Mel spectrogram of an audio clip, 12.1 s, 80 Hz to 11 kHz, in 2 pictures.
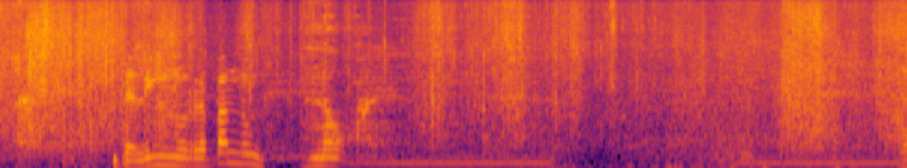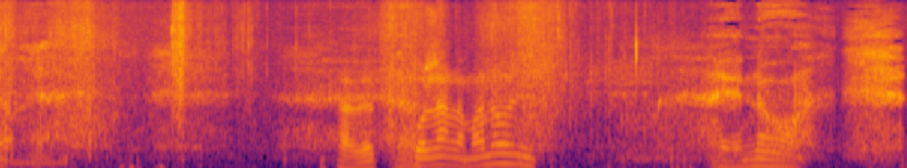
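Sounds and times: dry leaves rustling: 0:00.0 - 0:10.2
steady low hum: 0:01.7 - 0:08.2.

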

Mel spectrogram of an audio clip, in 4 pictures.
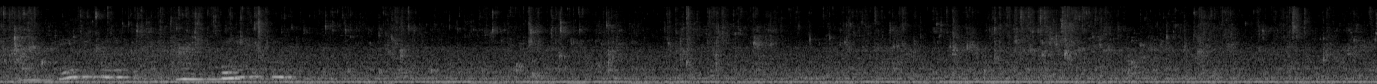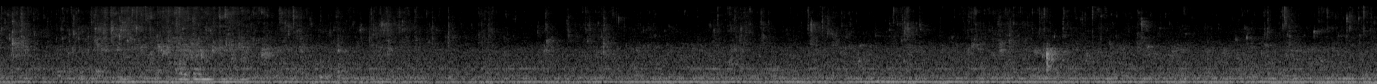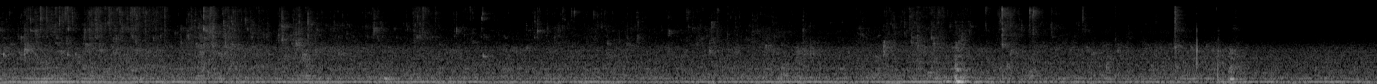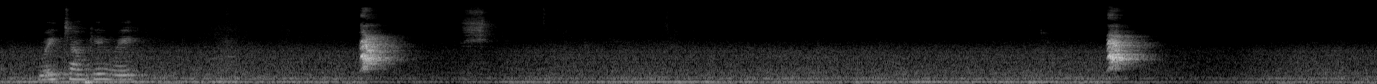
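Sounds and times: tap water running and splashing: 0:00.0 - 0:44.8.

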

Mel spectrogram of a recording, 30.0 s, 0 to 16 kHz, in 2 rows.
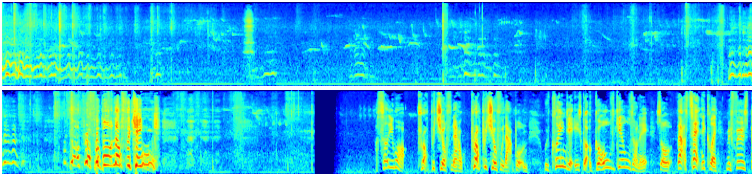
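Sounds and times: person calling out: 0:16.2 - 0:18.2.

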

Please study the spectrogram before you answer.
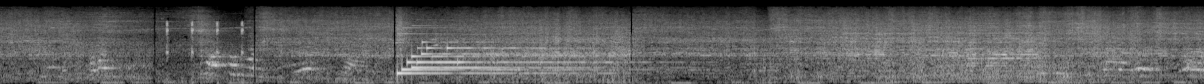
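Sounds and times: background music with soft pulse: 0:04.0 - 0:07.4
glockenspiel chime: 0:04.0 - 0:07.4.

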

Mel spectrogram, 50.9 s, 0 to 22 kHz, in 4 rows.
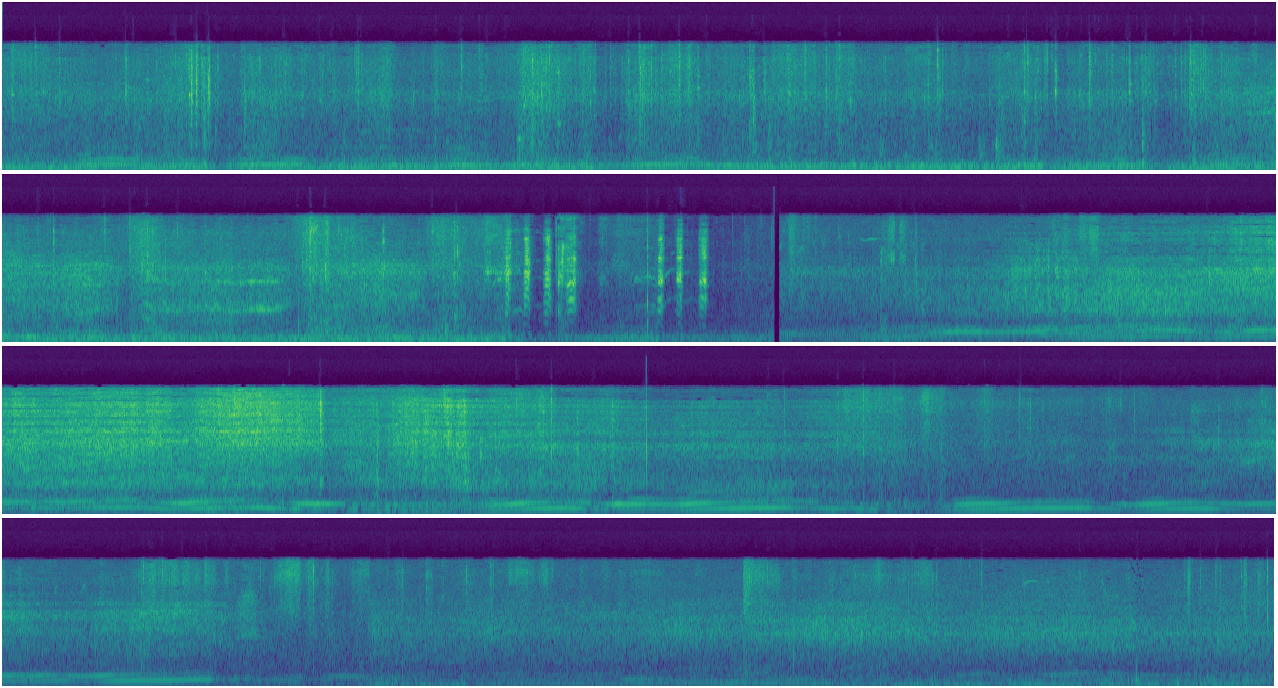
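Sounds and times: car engine at high revs: 0:00.0 - 0:17.6, 0:18.4 - 0:50.9.

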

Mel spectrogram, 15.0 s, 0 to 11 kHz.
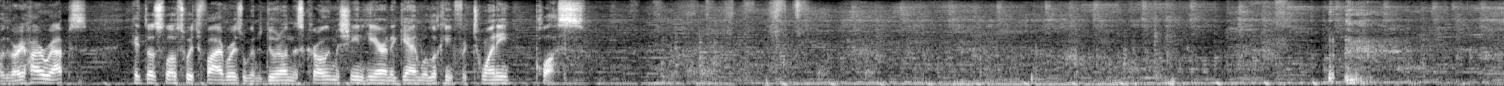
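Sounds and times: background music with low bass: 0:00.0 - 0:15.0.

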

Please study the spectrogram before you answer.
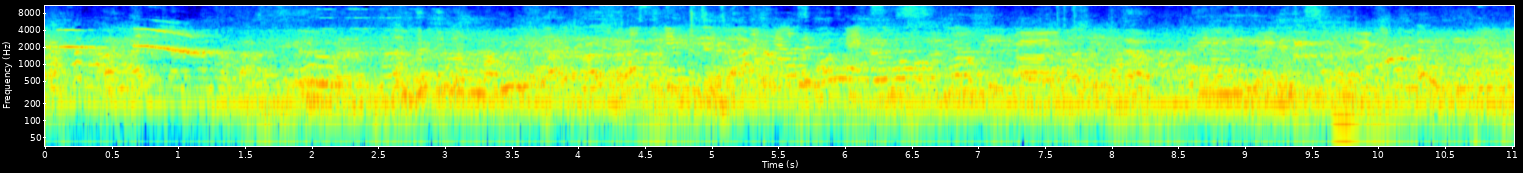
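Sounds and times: overlapping table chatter: 0:00.0 - 0:11.0.

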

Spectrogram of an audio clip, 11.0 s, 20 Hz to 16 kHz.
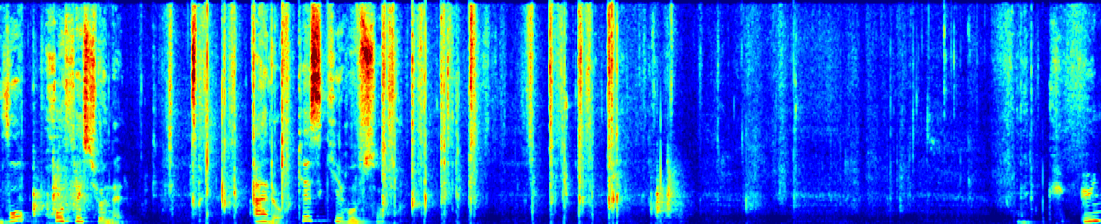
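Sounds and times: cards being shuffled: 0:01.5 - 0:08.0.

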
